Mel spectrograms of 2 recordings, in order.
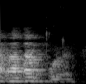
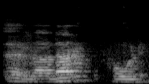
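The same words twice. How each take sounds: First: Said in the usual way. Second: Rutherford stretched out very slowly; drawn out slowly. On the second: Shown as a demonstration. Teacher drilling the name Rutherford, very slow. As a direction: draw out Rutherford for the class to repeat. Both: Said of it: "क्या बोलने का है".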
